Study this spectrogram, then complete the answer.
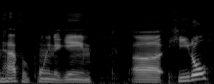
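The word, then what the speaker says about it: Chytil: Heedle, is that how you pronounce his name? I think it is. Not Cheidel.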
